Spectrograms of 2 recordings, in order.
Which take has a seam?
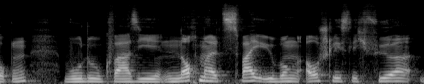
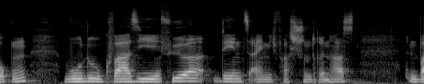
second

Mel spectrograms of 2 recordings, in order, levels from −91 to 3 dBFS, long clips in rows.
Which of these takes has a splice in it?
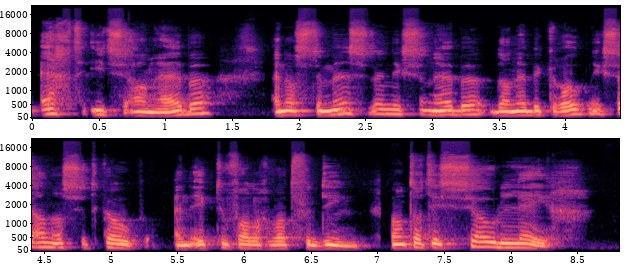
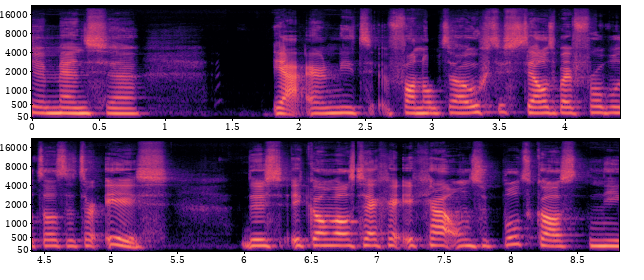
first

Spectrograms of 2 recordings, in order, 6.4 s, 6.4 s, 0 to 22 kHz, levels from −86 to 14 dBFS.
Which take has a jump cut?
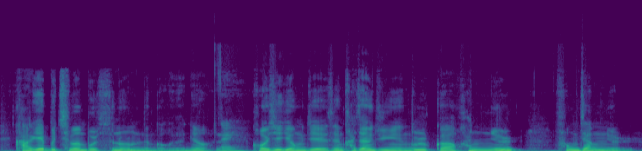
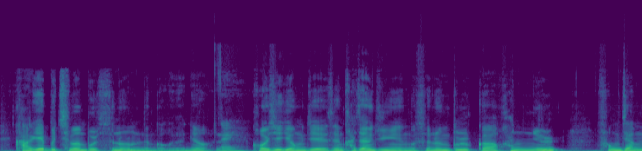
first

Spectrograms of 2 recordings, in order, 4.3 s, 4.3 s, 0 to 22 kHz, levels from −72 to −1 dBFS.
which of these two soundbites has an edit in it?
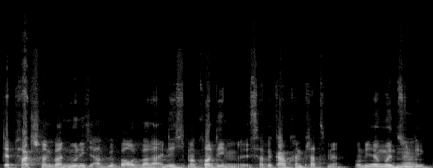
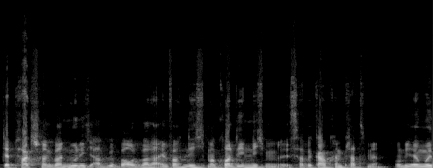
first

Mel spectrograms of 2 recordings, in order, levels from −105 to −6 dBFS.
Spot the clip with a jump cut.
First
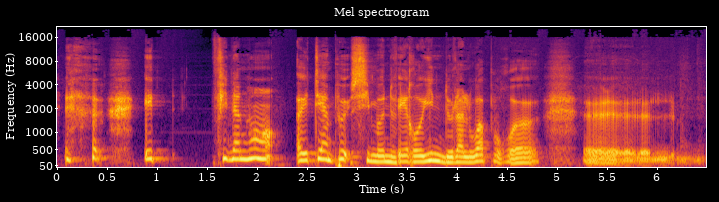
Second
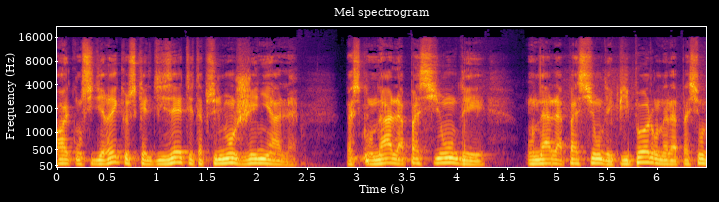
first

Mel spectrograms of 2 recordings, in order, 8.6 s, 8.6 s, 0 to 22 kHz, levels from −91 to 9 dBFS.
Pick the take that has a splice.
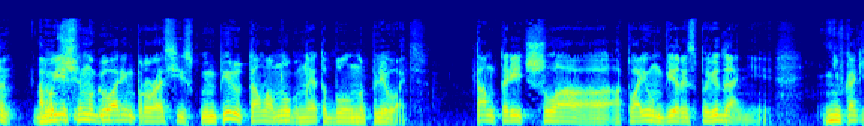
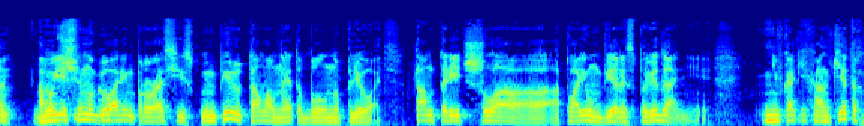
second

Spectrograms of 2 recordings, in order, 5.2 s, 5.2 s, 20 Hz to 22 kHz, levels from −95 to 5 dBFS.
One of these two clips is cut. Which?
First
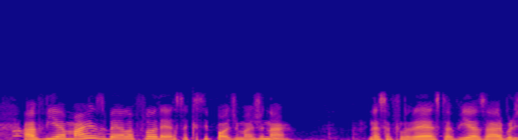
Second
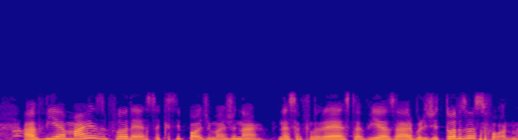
second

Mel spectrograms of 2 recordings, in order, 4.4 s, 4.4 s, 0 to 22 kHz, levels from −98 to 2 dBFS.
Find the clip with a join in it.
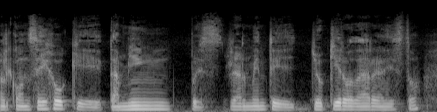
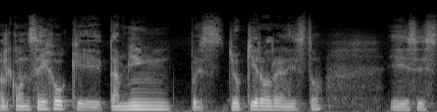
second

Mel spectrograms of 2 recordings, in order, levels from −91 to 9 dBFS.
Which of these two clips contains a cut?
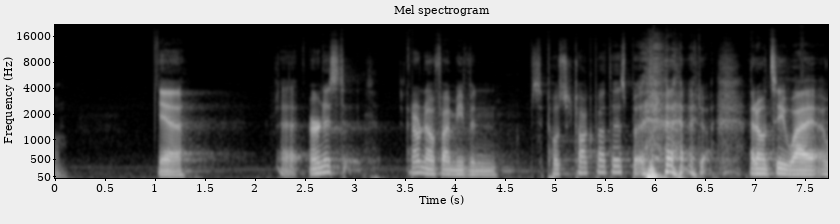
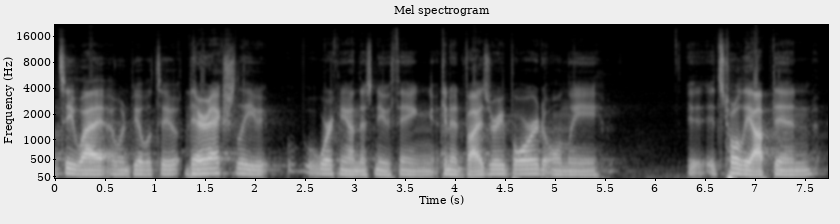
second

